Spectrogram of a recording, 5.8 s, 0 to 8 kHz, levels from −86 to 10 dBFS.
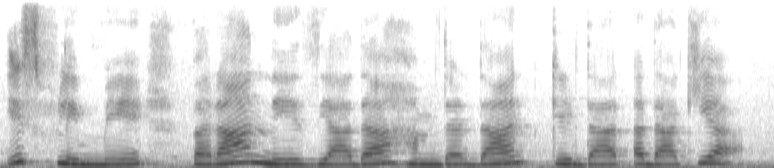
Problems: none marked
